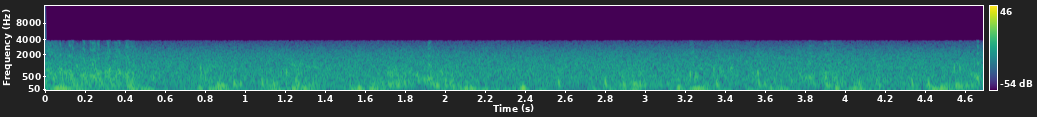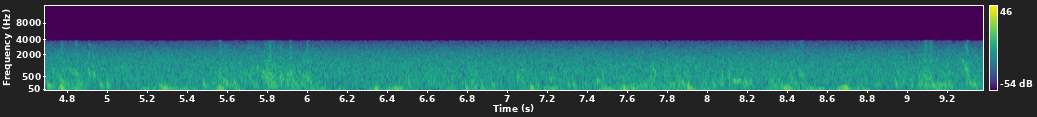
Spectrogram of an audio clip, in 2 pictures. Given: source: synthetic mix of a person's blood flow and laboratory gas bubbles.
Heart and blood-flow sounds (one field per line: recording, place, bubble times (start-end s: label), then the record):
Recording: Doppler ultrasound of blood flow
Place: precordium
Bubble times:
0.00-0.60 s: bubbles
0.73-1.01 s: bubbles
1.05-1.40 s: bubbles
1.61-2.14 s: bubbles
2.54-2.62 s: bubbles
2.76-3.47 s: bubbles
3.52-3.68 s: bubbles
3.71-4.20 s: bubbles
4.29-4.47 s: bubbles
4.50-5.05 s: bubbles
5.45-6.08 s: bubbles
6.46-7.54 s: bubbles
7.66-8.53 s: bubbles
8.81-9.38 s: bubbles
From the record:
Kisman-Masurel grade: 342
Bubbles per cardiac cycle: rolling drumbeat, 9 or more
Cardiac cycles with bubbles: 100%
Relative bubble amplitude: moderate (0.250 to 0.450)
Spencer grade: 3 (all of the cardiac periods contain showers or single bubble signals, but not dominating or overriding the cardiac motion signals)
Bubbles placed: anywhere in the cardiac cycle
